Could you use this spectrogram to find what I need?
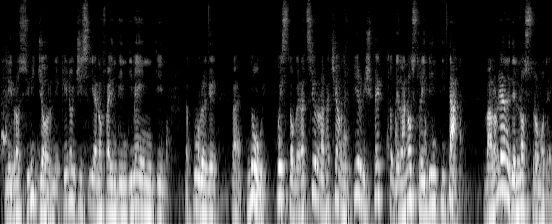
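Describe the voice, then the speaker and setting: Delivered at a moderate pace, the somewhat breathy voice has lively intonation over light background noise. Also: man. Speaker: bank president. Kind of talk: press conference speech. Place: meeting room.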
